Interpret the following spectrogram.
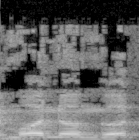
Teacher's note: म न ग तीनों वॉइस्ड हैं और तीनों नेजल हैं। एक और इसमें है कि म जो है बाइलेबियल है, न जो है वो अल्वेओलर है।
